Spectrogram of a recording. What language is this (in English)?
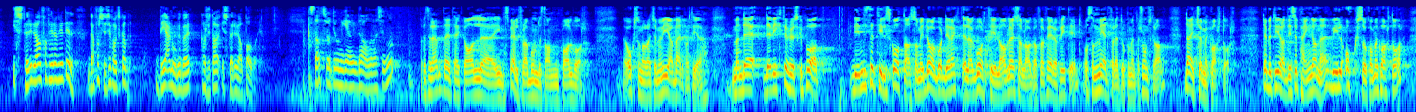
Norwegian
